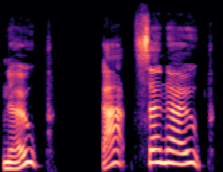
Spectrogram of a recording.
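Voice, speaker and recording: A woman's voice: high-pitched, sing-song, drawn-out words, fairly bright tone, no echo, studio quality, voice pushed up, exaggerated voice. A woman reading an audiobook, voicing a blunt, grumbling woman learner who questions things in a colloquial, querulous way. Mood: grumbling, reluctant. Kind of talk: audiobook character dialogue.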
